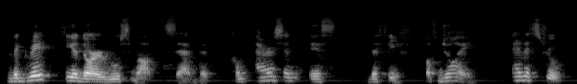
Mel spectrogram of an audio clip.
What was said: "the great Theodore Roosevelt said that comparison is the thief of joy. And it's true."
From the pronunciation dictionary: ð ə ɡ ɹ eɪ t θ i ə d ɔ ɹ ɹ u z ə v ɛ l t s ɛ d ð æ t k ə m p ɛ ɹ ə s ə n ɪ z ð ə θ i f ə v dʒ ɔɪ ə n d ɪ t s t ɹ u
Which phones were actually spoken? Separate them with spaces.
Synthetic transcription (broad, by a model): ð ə ɡ ɹ eɪ t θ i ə d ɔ ɹ ɹ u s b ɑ t s ɛ d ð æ t k ə m p ɛ ɹ ə s ə n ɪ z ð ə θ i f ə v dʒ ɔɪ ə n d ɪ t s t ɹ u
